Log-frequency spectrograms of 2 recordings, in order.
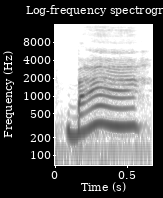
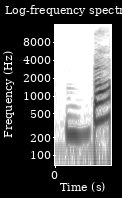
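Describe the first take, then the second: First: It is said softly and plainly. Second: It is said loudly and proudly.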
